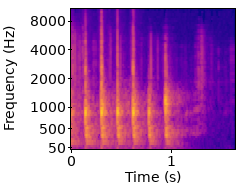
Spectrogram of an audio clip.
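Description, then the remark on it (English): Six firm knocks on a wooden door in a quick, even rhythm, fairly loud, followed by silence. “Well, so you want to, I guess it's the door.”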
